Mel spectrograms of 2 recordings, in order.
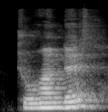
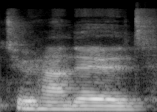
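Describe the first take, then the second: First: Two-handed? rising sharply high and a bit louder, doubtful; questioning two-handed. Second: Said in the usual way. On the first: Real, not acted. Unsure of the exercise name, asking herself out loud.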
